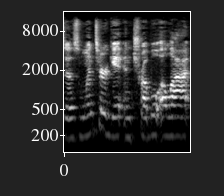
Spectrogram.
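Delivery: ordinary talk, nothing marked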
